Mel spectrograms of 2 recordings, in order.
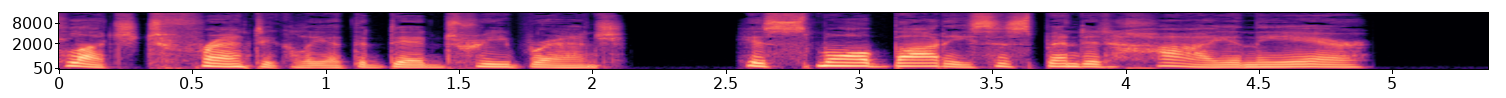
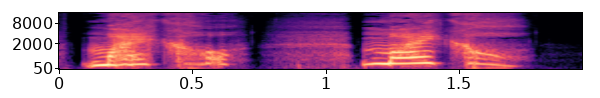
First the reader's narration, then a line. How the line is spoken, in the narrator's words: her voice a thin, piercing wail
